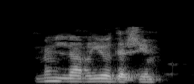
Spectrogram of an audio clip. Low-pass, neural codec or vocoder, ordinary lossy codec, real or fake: 7.2 kHz; codec, 16 kHz, 6 kbps, DAC; MP3, 24 kbps; fake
